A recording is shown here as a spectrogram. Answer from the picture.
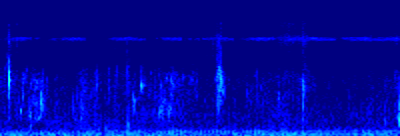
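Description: Faint footsteps squelching and splashing through deep, wet mud and puddles, with a sharper splash just after the start and another a little after two seconds.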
